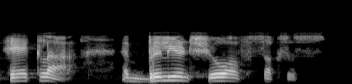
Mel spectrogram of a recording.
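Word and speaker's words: éclat: is state of anla e c a t the t is silent EA a brilliant show of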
